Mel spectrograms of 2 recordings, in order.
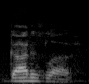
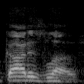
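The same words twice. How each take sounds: First: The mantra repeated softer and lower, fading off. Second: Said in the usual way. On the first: Retold or imitated. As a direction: let the second "God is love" drop away as if drifting to sleep. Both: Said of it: "just lay there and go".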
